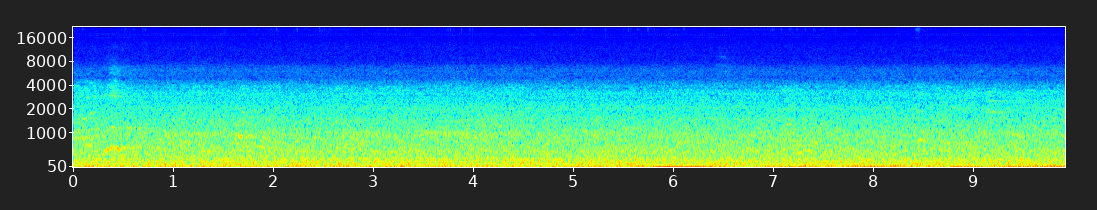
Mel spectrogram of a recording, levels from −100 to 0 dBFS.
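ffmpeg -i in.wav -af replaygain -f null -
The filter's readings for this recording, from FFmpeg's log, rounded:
track_gain = +17.7 dB
track_peak = 0.126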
